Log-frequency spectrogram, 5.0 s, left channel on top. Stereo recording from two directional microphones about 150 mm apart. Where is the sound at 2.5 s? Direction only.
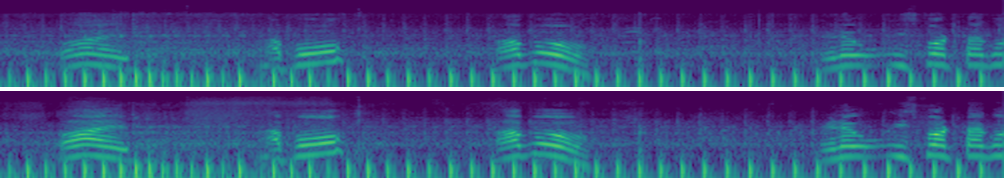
60° right (ahead or behind).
